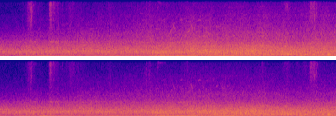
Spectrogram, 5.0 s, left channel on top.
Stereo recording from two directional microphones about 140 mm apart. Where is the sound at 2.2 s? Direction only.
15° left (ahead or behind).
